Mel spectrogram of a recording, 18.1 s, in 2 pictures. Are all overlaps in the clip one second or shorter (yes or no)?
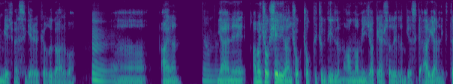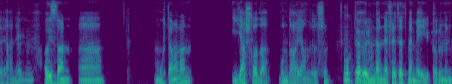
yes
